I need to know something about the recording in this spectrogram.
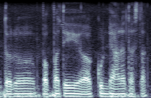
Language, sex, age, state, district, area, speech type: Marathi, male, 30-45, Maharashtra, Thane, urban, spontaneous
